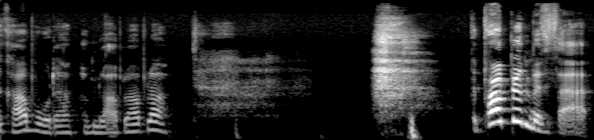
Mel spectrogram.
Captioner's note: sighs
